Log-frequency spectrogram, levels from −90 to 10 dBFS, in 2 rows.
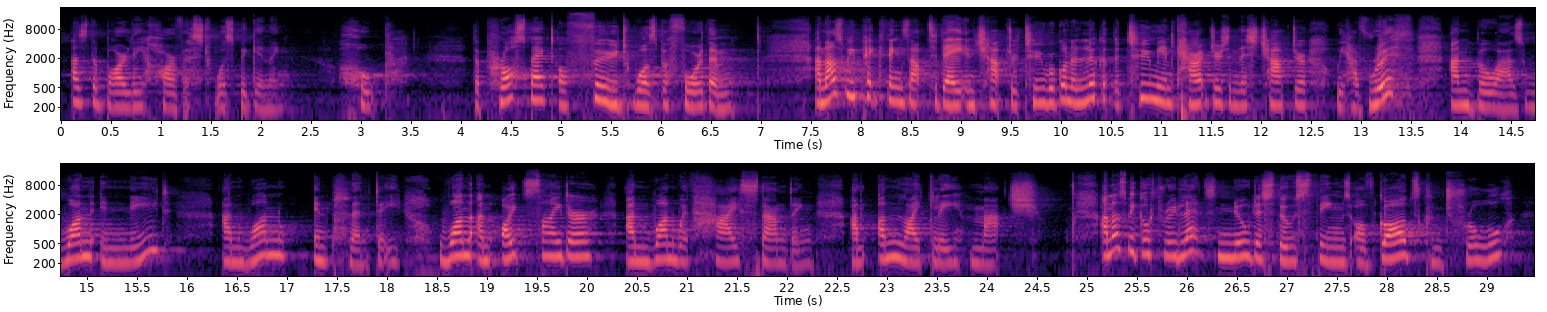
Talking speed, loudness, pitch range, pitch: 145 wpm, -27 LUFS, 210-280 Hz, 235 Hz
